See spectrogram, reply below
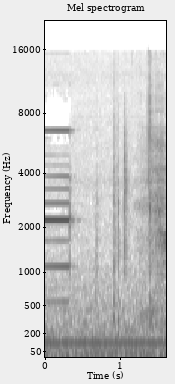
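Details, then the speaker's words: Alaris IV infusion pump air-in-line alarm during nurse training, with air bubbles in the tubing; a short high electronic beep, then quiet room noise. "if it doesn't you're gonna get another alarm air in the line"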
